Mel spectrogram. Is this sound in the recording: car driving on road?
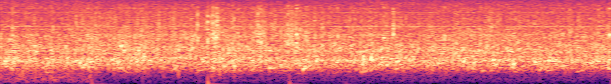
no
